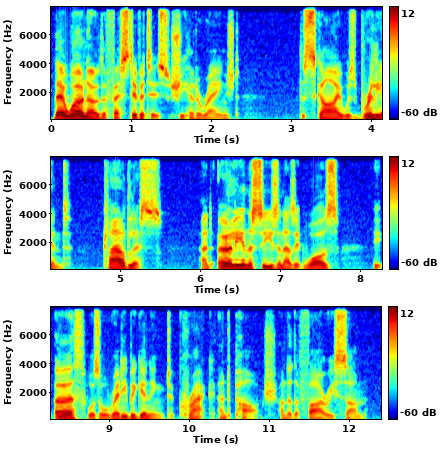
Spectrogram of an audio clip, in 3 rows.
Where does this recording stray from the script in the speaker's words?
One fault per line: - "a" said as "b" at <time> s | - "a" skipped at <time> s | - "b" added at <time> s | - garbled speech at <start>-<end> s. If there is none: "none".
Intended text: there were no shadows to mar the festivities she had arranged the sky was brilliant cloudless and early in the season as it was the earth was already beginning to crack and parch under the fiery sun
- "shadows to mar" skipped at 0.6 s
